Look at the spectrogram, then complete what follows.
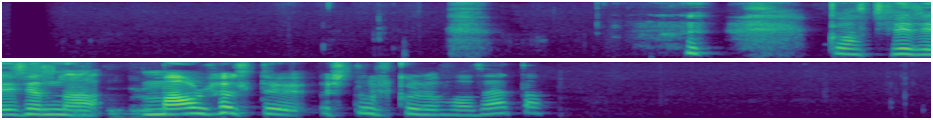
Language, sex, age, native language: Icelandic, female, 50-59, Icelandic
